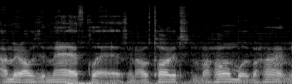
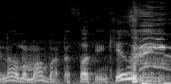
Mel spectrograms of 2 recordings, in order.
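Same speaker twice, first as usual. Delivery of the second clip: louder, higher mock-panicked protest; retold panicked shout; 6 semitones higher, 6 dB louder than usual. Telling paramedics why he cried, retold panicked shout. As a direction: reenact a yelled, half-laughing protest.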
